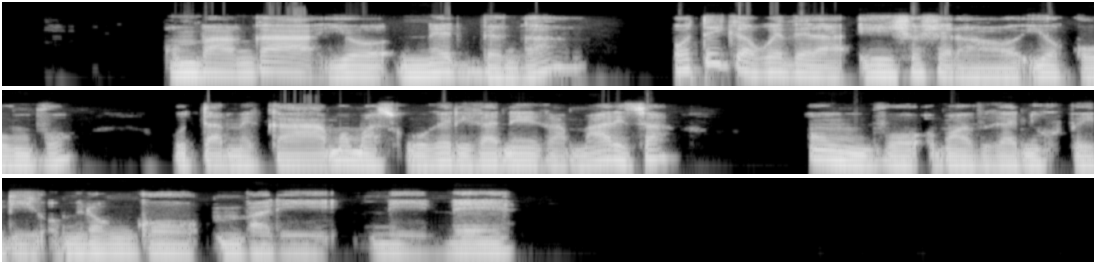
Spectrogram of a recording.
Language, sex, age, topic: Oshiwambo, male, 25-35, finance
